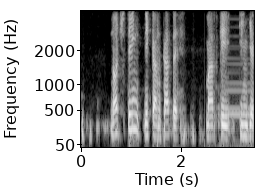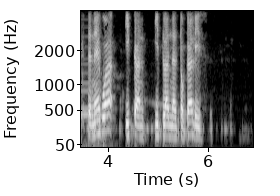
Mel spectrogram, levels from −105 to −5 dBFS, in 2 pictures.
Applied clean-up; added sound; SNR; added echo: none; Vehicle horn, car horn, honking; 15 dB; none.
